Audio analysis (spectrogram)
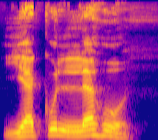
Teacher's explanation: Yakun degandiki nunni lamga idg'om qilib, g'unnisiz holatda o'qiymiz.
